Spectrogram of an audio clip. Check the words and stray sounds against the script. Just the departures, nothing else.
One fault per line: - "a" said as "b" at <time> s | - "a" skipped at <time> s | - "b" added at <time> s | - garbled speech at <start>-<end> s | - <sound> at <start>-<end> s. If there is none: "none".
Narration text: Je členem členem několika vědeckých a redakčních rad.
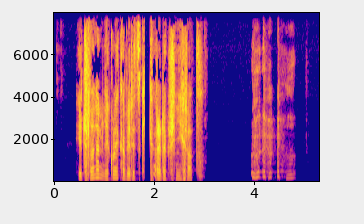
- "členem" skipped at 1.0 s
- dropout at 1.8-1.9 s
- throat clearing at 3.9-4.8 s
